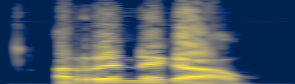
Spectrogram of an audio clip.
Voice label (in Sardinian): "Arrennegau", sardu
